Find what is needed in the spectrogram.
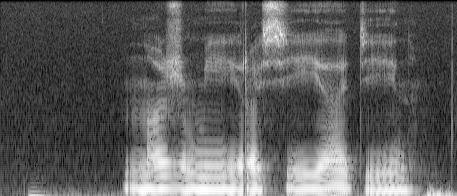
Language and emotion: Russian, sad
